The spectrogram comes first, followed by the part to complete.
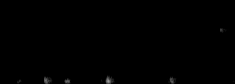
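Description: Near silence broken by about five faint, soft low thumps spread through the two seconds.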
